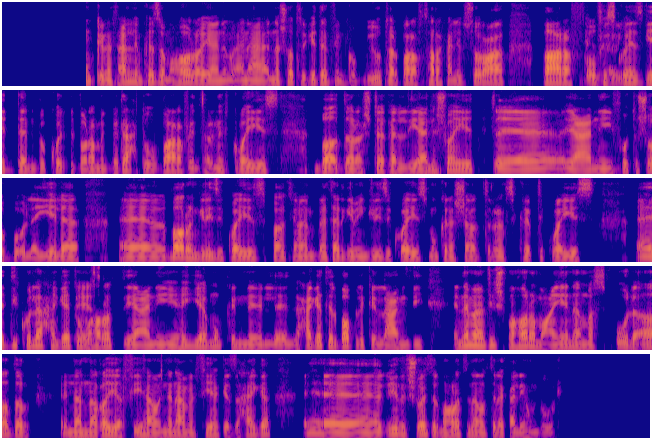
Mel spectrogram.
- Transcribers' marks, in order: in English: "transcript"; in English: "الpublic"; tapping
- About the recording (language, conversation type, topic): Arabic, advice, إزاي كانت تجربتك أول مرة تبقى أب/أم؟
